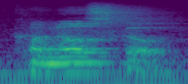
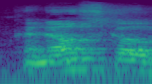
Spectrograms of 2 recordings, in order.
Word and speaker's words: conozco: you know Conoco okay it basically picks up an X and becomes conozco conozco means I know but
